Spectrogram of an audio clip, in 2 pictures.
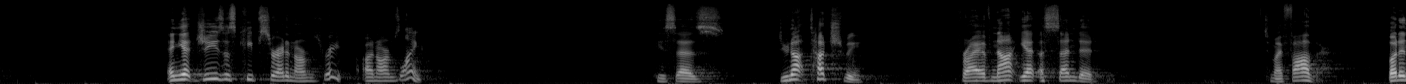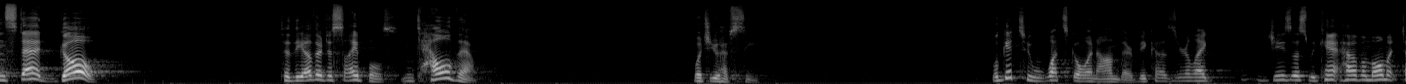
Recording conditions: large echoing room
